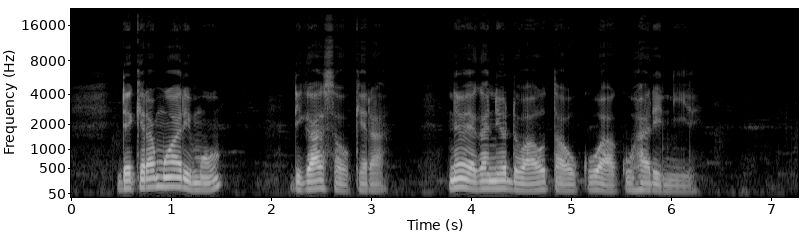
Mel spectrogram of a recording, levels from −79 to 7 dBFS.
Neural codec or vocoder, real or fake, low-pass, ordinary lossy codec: none; real; 19.8 kHz; none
